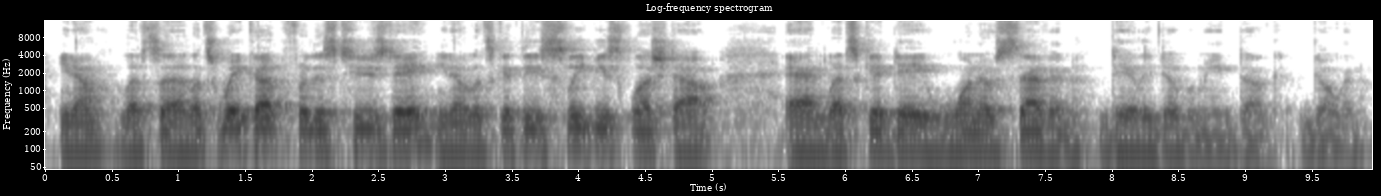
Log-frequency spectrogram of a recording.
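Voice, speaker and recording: A man's voice: deep voice, mellow. A groggy man giving a casual motivational vlog chat early in the morning, rambling and trailing off as he goes. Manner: rambling, trailing off, frequent 'you know'. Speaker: host of a daily cold plunge vlog. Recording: roomy, echoing sound.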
